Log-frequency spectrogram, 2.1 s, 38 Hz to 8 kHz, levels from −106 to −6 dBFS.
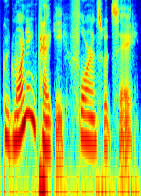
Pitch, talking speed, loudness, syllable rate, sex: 200 Hz, 170 wpm, -20 LUFS, 5.2 syllables/s, female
